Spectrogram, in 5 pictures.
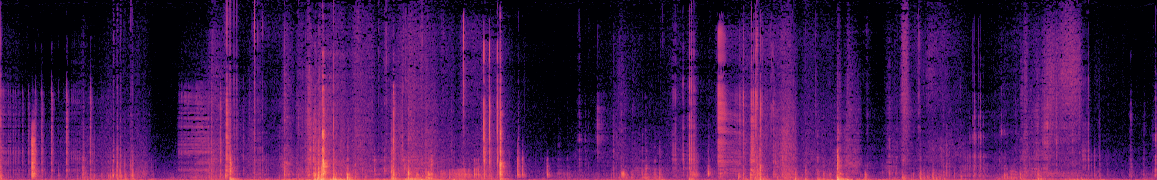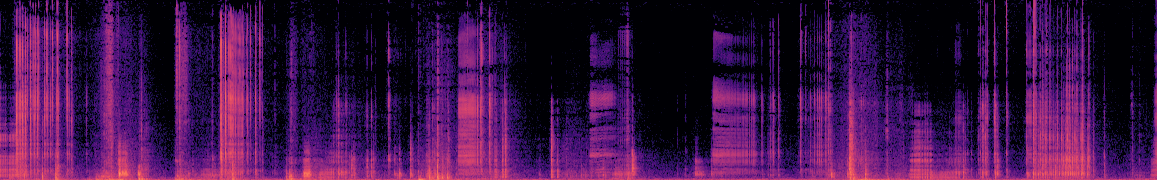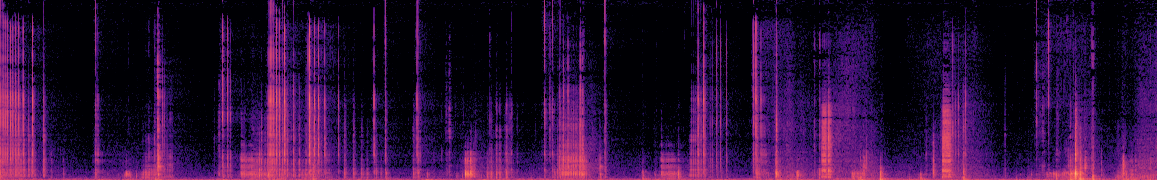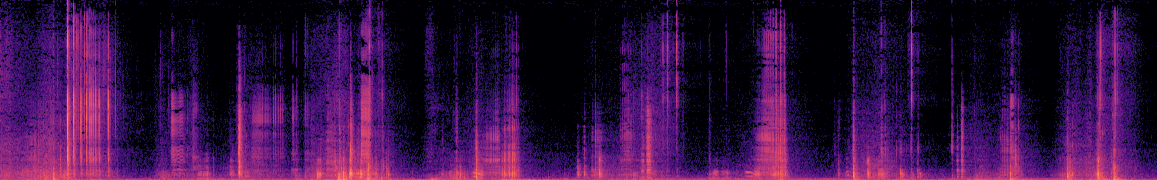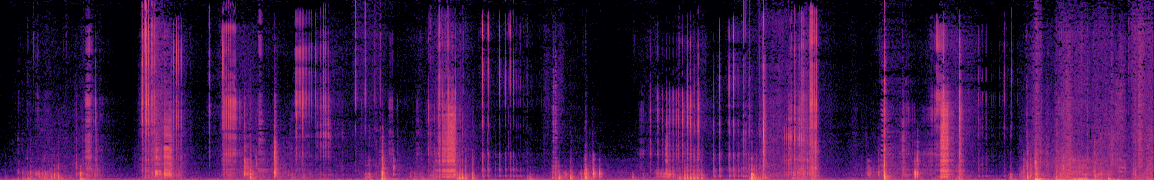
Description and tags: moving around in squeaky office chair
seated in an office chair with arms, moving around, leaning back, getting up, sitting down, lots of creaks and squeaks in the chair.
